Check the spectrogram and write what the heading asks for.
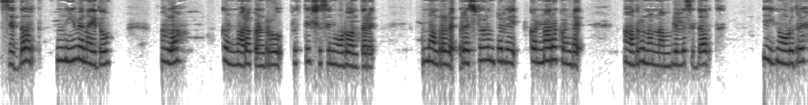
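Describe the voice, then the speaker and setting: A woman's voice: extremely high pitch, dry recording. A woman playing a hurt young wife who speaks in a pleading, emotional way.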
